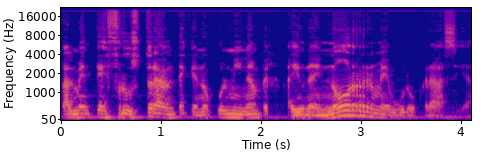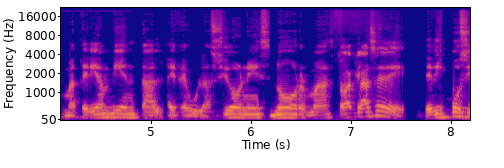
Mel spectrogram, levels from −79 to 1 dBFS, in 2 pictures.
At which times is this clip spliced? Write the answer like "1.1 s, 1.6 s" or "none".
2.0 s, 4.0 s, 5.1 s, 6.1 s, 7.1 s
